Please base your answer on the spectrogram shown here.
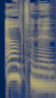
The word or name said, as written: Eltanin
